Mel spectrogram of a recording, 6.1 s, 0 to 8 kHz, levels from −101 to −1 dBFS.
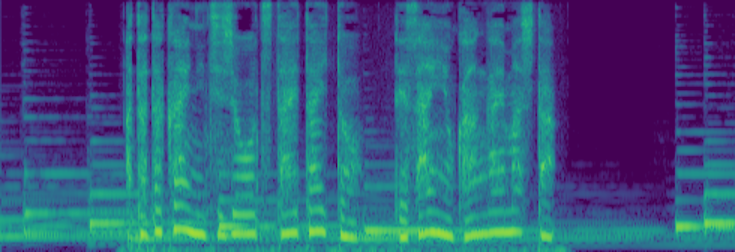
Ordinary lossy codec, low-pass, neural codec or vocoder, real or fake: none; none; none; real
